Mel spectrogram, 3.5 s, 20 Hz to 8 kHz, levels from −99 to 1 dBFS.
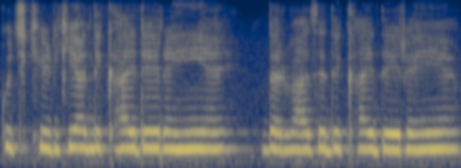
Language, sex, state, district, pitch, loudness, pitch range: Hindi, female, Bihar, Araria, 265 Hz, -27 LUFS, 260-275 Hz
